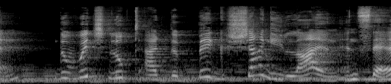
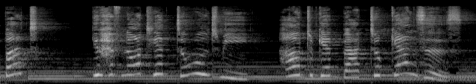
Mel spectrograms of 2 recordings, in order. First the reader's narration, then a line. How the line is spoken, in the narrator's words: Dorothy exclaimed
